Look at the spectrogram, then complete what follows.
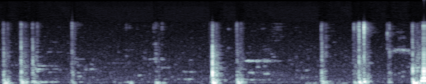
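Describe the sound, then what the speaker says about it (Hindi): Typing on a computer keyboard while entering code into a sum-numbers program in Visual Studio Code, with clusters of quick, close clicks and keystrokes separated by short pauses. "यहाँ पे हम टाइप करेंगे"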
